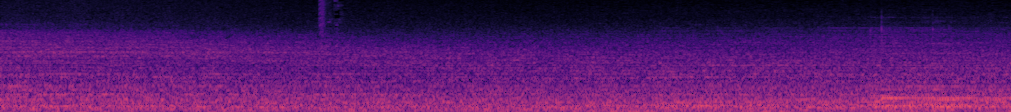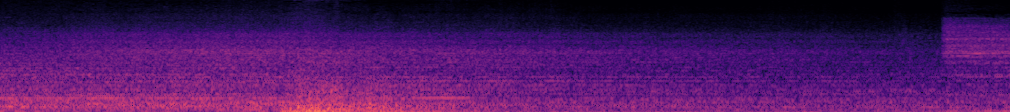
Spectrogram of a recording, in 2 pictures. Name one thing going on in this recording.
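A spacecraft engine hums and roars steadily.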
